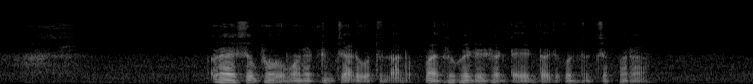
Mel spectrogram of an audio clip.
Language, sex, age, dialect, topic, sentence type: Telugu, male, 36-40, Telangana, banking, statement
